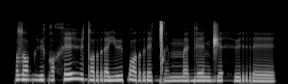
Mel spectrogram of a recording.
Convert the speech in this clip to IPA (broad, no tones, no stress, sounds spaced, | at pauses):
z ɔ ɡʱ y ɡ ɔ x e ɦ y d ɔ r ɛ j y ɓ ɔ r e ɡ͡ǀ ɛ mː ɛ ɡ e n d͡ʒ e h y r e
